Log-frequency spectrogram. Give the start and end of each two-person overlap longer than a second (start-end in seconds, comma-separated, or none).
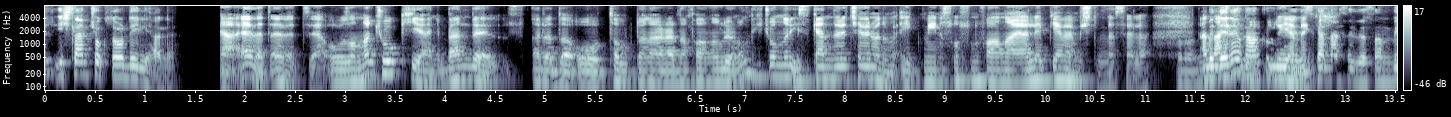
11.6-13.0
